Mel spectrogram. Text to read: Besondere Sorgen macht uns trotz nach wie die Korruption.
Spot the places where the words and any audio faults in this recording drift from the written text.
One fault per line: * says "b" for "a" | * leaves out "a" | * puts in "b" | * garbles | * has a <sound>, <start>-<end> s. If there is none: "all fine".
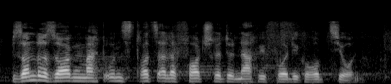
* puts in "aller Fortschritte"
* puts in "vor"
